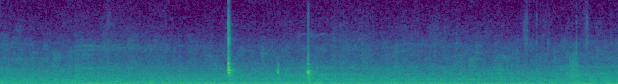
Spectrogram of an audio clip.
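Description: A few light clicks of metal high-pressure fuel pump parts being handled and fitted together, the clearest about two seconds in, over a steady low hum.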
